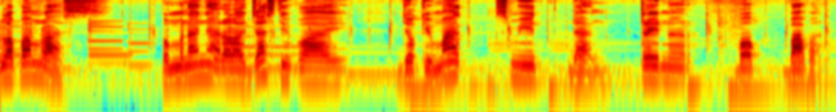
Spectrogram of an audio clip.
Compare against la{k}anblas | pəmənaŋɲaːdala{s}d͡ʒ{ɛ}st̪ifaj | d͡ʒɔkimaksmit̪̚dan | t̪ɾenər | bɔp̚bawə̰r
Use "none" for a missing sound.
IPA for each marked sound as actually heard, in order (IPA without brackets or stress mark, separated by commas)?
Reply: p, h, a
